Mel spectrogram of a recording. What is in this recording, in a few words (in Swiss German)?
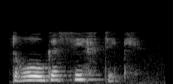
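"drogesichtig", Alsatian; medecine; toxicomane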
